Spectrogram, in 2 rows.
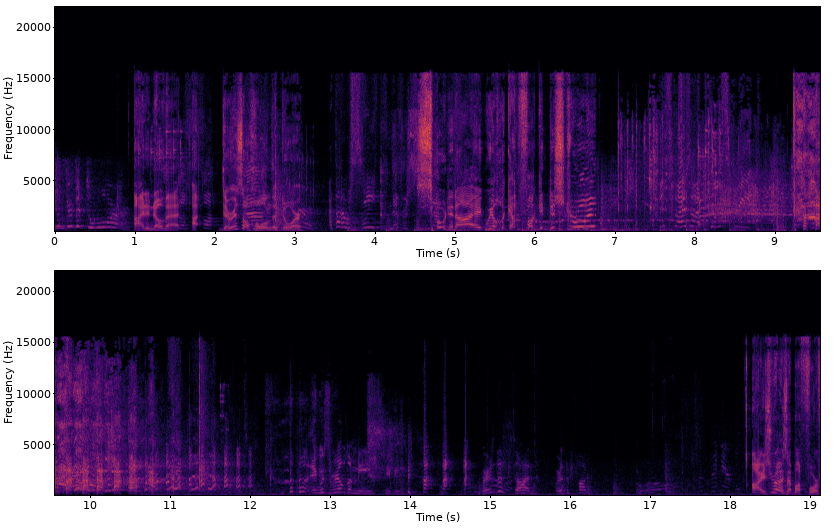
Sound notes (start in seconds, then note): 9.2 laughs; 10.2 screams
